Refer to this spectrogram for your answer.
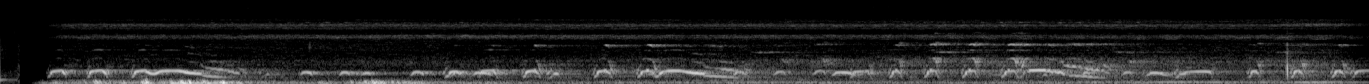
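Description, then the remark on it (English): A rambunctious group of barred owls at a rescue in Illinois hooting in rhythmic, repeated phrases of the 'who cooks for you' call, several birds overlapping in a lively, continuous chorus of mid-pitched hoots with some rising and falling cackling notes. “So it sounds like, who cooks for you? Who cooks for you? Who cooks for you all?”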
